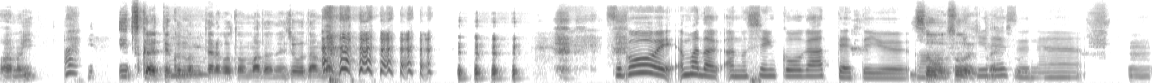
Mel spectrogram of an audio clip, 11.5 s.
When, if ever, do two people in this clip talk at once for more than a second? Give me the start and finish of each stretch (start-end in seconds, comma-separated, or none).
9.1-10.3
